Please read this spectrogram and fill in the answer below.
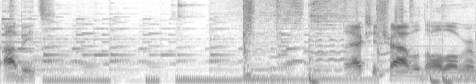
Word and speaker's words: Abeetz: the abbeys pizza truck our beats came from my grandparents they they were immigrants from Italy and they spoke broken English when they came that's kind of how they pronounce pizza I beats I actually traveled all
